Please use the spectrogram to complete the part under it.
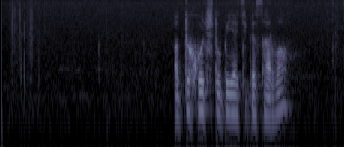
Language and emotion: Russian, neutral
